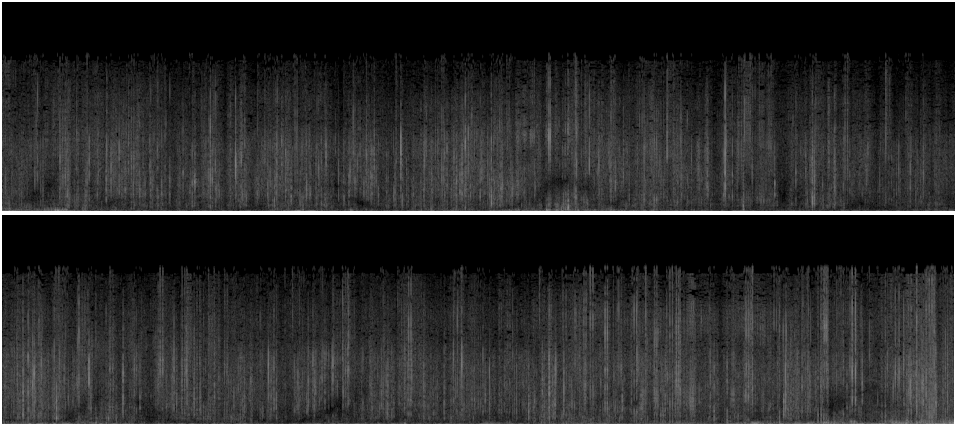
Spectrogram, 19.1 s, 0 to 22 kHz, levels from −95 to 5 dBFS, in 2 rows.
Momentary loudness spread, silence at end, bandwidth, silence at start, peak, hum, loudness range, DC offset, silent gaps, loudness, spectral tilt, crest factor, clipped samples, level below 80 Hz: 7 LU; 0 s; 17 kHz; 0 s; -18 dBFS; none; 3 LU; under 0.1%; none; -50 LUFS; -1 dB/octave; 34 dB; under 0.1%; -62 dBFS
